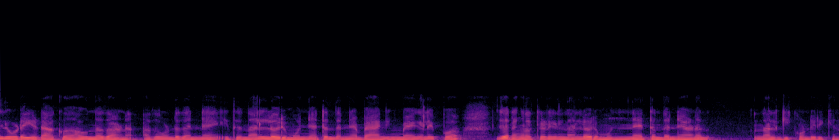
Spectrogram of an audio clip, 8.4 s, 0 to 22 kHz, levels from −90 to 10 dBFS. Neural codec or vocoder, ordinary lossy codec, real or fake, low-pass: none; none; real; 7.2 kHz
